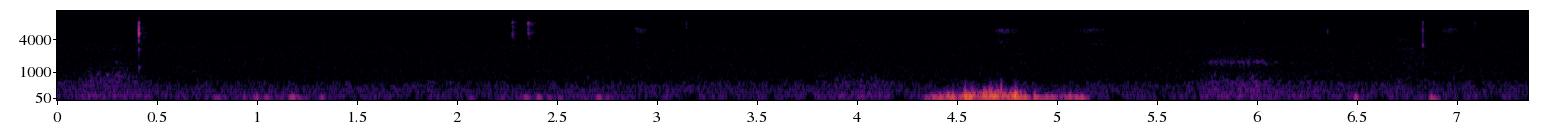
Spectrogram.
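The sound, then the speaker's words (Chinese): Faint, scattered computer mouse clicks, a few sharp taps spaced irregularly over quiet room noise, with a brief low rumble of handling in the middle. No one speaks. “可以，不好意思，刚才那个，我这边鼠标也对不太”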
